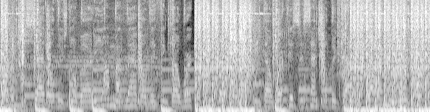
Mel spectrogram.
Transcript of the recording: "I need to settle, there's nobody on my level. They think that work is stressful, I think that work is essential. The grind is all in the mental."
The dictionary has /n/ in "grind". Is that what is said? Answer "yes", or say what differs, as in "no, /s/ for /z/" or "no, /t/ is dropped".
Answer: no, /n/ is dropped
